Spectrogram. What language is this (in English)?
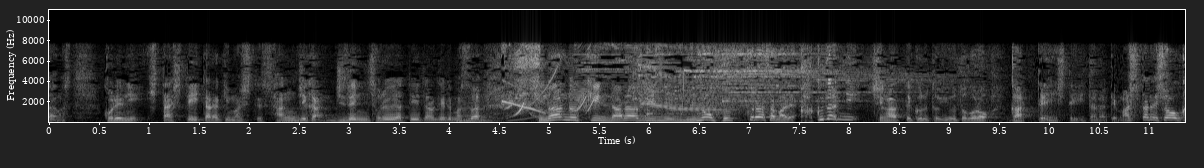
Japanese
